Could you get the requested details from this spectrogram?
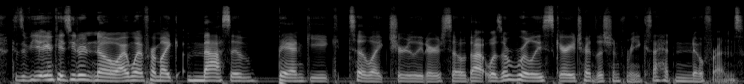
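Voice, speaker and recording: The woman has a plain, everyday voice, fairly low in pitch. She speaks at a fairly quick pace. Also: very clean recording, silent background. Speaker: podcast host. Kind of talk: casual chat. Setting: home studio. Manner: fast talker.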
